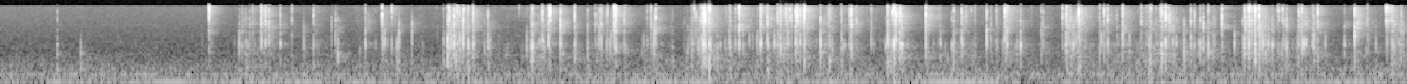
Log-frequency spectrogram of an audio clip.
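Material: Plastic film.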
